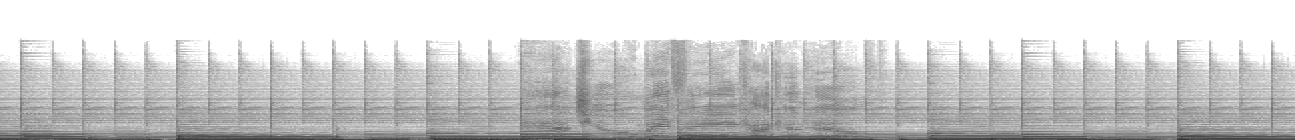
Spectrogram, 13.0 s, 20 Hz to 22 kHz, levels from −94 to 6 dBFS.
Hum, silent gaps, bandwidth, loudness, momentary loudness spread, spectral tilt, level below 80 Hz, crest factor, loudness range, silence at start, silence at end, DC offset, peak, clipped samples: none; none; 15.5 kHz; -24 LUFS; 5 LU; -6.5 dB/octave; -32 dBFS; 16 dB; 1 LU; 0 s; 0 s; under 0.1%; -8 dBFS; under 0.1%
